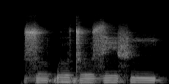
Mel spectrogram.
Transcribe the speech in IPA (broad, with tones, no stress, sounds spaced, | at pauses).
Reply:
z o˨ ɓ o˦˨ d oː˨ z eː˦ f ĩ˦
